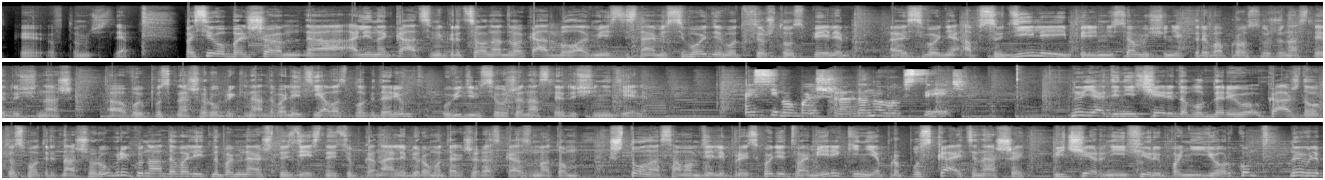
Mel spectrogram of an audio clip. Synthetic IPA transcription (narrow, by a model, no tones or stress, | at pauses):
kft̪o̞mt͡ɕɪ̥sʲlʲespɐsʲibəbɐlʲʂo̞jəɐ̰lʲinəkat̪səmʲɪɡɾət̪sɨo̞nːɨɐd̪vɐkat̪̚bɨlˠavmʲesʲtʲɪsnamʲɪsʲɪvo̞dʲnʲəvot̪fsʲoʂt̪o̞ʊspʲelʲɪ | sʲɪvo̞dʲnʲəʔɐpsʊdʲilʲɪipʲɪɾʲɪnʲɪsʲo̞mjɪɕːonʲekət̪əɾɨjəvɐpɾo̞sɨʊʐɛnɐsʲlʲe̞d̪ʊjɕːɪjnaʂvɨpʊsknaʂəjrubɾʲɪkʲɪnad̪əvɐlʲitʲjavasblˠəɡəd̪ɐɾʲu | ʊvʲidʲɪmsʲəʊʐɛnɐsʲlʲe̞d̪ʊjʏɕːɪjnʲɪdʲḛlʲɪ̰ | spɐsʲibəbɐlʲʂojəd̪ɐnovɨxfst̪ɾʲet͡ɕʲ | nujadʲɪnʲist͡ɕeɾʲɪd̪əblˠəɡəd̪ɐɾʲukaʐd̪əvək̚t̪o̞smo̞t̪ɾʲɪt̪naʂʊɾubɾʲɪkʊnad̪əvɐlʲitʲnəpəmʲɪn̪ajʊʂt̪o̞zʲdʲesʲnəjʊtʲup̚kɐn̪alʲɪbʲɪɾo̞mɨt̪aɡʐɨɾɐskazəvɪmɐt̪o̞m | ʂt̪o̞nɐsaməmdʲelʲɪpɾəɪsxo̞dʲɪt̪vɐmʲeɾʲɪkʲɪnʲɪpɾəpʊskajtʲɪn̪aʂɨ | vʲɪt͡ɕernʲɪjəɪfʲiɾɨpənʲʊjo̞rkʊ | nuɪvlʲɪ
